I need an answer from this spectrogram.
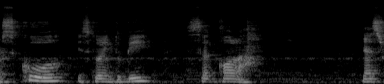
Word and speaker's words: sekolah: Okay, it's a very vocal word. Okay, it got E, they got O and A on the back, so the pronunciation would sound like this: sekolah.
